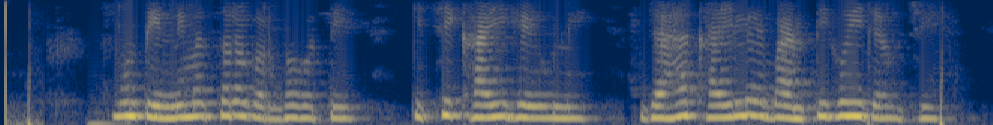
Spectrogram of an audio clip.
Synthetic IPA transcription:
mũt̪inːimasɔɾɔɡɔɾbʱɔbɔt̪i | kit͡ʃʰikʰaiɦewni | d͡ʒaɦakʰajlebaɳt̪iɦojd͡ʒawt͡ʃʰi

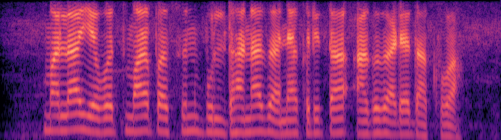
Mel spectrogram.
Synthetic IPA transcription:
məlajəʋət̪maɭpasuːnbuld̪ʱanad͡zaɳjakəɾit̪aʔːɡɡaɽjad̪akʰʋa̰

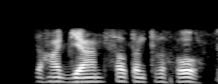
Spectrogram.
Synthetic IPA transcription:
d͡ʒʌɦãɡjansawt̪ənt̪ɾəho

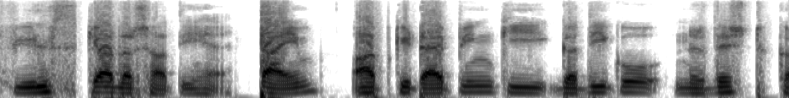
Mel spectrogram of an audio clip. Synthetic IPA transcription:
fiːɖz̥kjaːd̪ɐɾʃaːt̪iɦɛ̰̃ːʈaːɪma̰ːpkiʈaːɪpɪ̃ŋɡkiɡɐt̪ikonɪɾd̪ɪʃʈkɐ

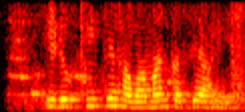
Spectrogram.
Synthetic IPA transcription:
iɽukːit͡seɦəʋamankəseaɦe

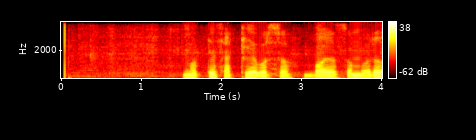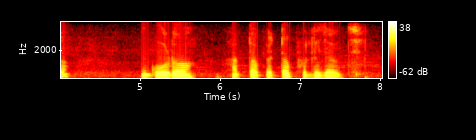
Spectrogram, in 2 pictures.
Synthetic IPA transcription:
mot̪esaʈʰijɔbɔɾsɔbɔjɔsɔmɔɾɔ | ɡoɽo | hat̪ɔpeʈɔpʰulid͡ʒawt͡ʃʰi̥

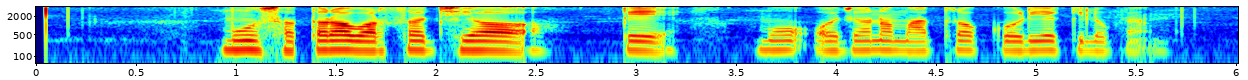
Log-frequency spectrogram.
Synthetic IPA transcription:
mũsɔt̪ɔɾɔbɔɾsɔd͡ʒʰʱiɔ | ʈe | mõʔod͡ʒɔnɔmat̪ɾɔkoɽiekiloɡɾa̰m

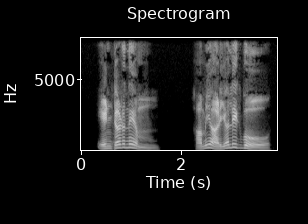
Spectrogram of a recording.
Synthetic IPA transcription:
eɳʈəɽnem | amiaɽjalikbo

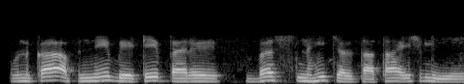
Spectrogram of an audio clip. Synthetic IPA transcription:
ʊnkaɐpnebeːʈepɐɾ | bɐsnɐɦĩt͡ʃɐlt̪at̪ʰaɪslieː

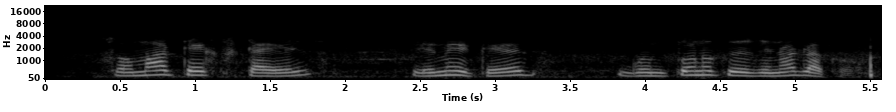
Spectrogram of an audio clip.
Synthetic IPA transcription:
sɔmaʈeksʈailː | imiʈeɖ | ɡunt̪unukjod͡ʑinad̪akɔ

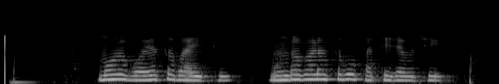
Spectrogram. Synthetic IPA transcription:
moɾɔbɔjɔsɔbajsʰi | muɳɖɔbaɭasɔbupʰat͡ʃid͡ʒawt͡ʃʰi

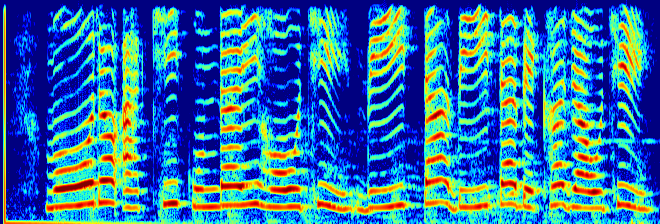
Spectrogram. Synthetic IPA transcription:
moɾɔʔakʰikuɳɖaiɦɔwt͡ʃʰid̪iʈad̪iʈad̪ekʰad͡ʒawt͡ʃʰi

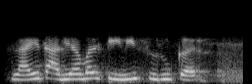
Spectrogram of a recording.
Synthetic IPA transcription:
lait̪ad̪jaʋəlʈiʋisuɾukəɾ

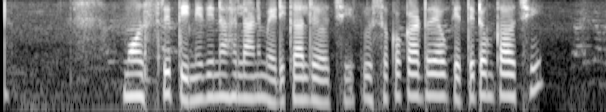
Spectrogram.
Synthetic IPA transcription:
most̪ɾit̪inid̪inɔɦelaɽ̃imeɖikalɾɛɔt͡ʃʰikɾusɔkɔkaɾɖɾiawket̪eʈɔŋkaɔt͡ʃʰi

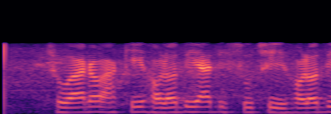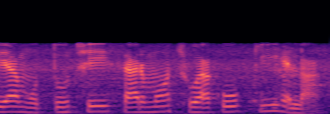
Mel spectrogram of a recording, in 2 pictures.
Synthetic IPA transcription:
t͡ʃʰuaɾɔakʰiɦɔɭɔd̪ijad̪isut͡ʃʰiɦɔɭɔd̪ijamut̪ut͡ʃʰisaɾmɔt͡ʃʰuakukiɦela̰

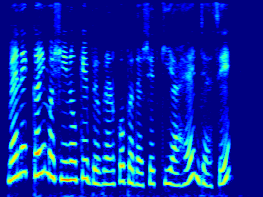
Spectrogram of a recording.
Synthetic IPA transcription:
mɛ̃ːnekɐimɐʃiːnõkeʋɪʋɾəɽ̃kopɾɐd̪əɾʃɪt̪kijaɦɛd͡ʒɛːse

